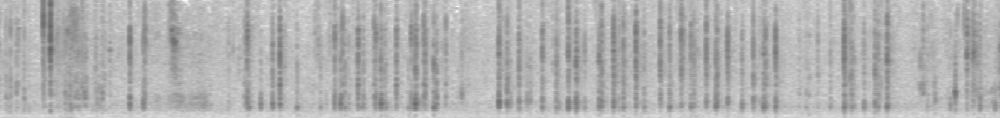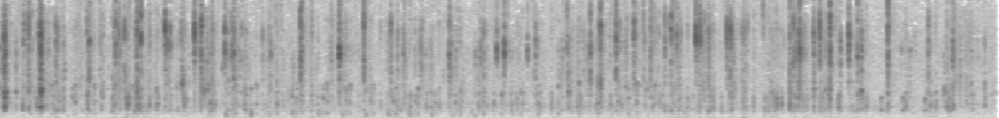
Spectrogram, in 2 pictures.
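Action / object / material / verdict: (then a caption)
tap / plastic handheld game console / plastic / none. Long nails rapidly tap and scratch the plastic back panel of a handheld-size Nintendo Switch console with red and blue controllers, held in both hands. The result is a quiet, steady stream of dry, bright clicks and scratchy rustles with no ring after each tap.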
